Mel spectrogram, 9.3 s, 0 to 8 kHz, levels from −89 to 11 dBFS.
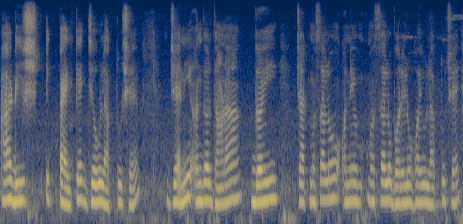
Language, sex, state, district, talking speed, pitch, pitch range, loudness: Gujarati, female, Gujarat, Valsad, 130 wpm, 200 Hz, 195-215 Hz, -17 LUFS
